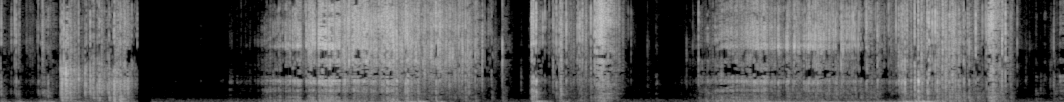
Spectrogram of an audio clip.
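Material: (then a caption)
Soap. A metal blade cuts through a hand-held solid orange soap bar with an embossed logo, scored in a grid, releasing small soap cubes. The bright, crisp scraping and crumbly crunching come in several bursts separated by short silences, with almost no low end.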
